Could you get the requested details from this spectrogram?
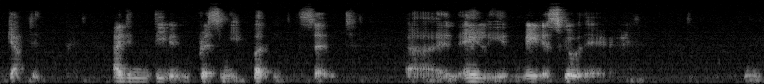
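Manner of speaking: halting, half-whispered spoof of Sulu reporting to the captain; Sulu impression. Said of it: "maybe do an impression or two here".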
